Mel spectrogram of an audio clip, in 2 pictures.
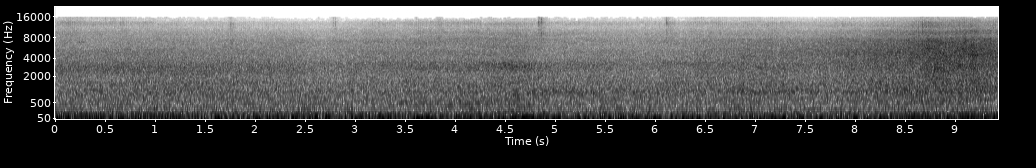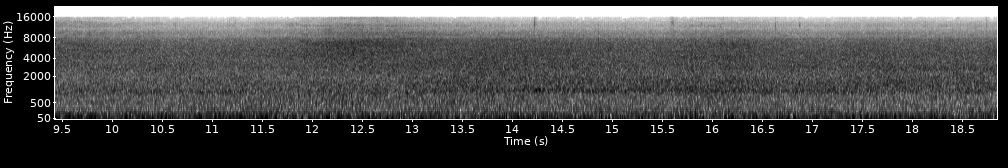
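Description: Steady city street traffic noise with a heavy low rumble, and the hiss of passing cars' tyres swelling about eight and twelve seconds in.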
